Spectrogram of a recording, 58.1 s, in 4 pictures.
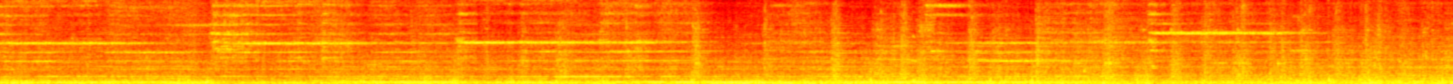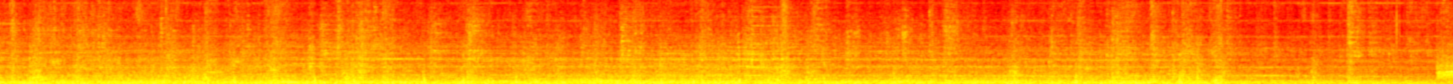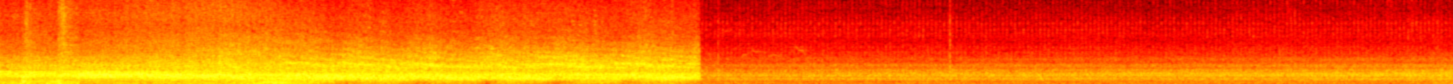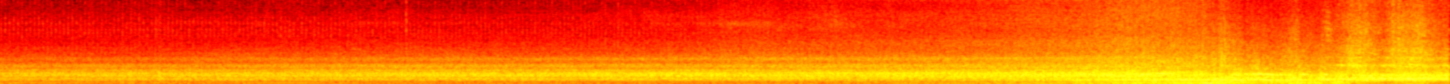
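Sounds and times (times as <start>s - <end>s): fast train rushing past: 0.0s - 36.2s, 43.7s - 58.0s
electric locomotive approaching: 0.0s - 58.0s
train wheels clacking over rail joints: 2.0s - 35.3s.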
